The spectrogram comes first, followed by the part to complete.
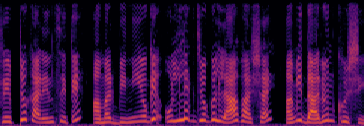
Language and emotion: Bengali, happy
